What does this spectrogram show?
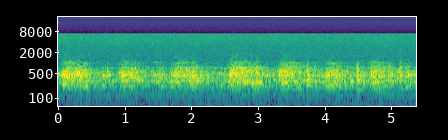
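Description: Radio-drama sound effect of a steam train pulling out and running: a rhythmic chugging noise of about two pulses a second, muffled on an old transcription recording.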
